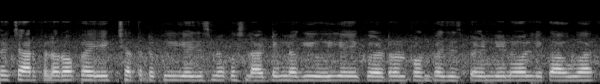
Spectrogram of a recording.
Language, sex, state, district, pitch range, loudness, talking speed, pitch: Hindi, female, Rajasthan, Churu, 190-200 Hz, -17 LUFS, 260 wpm, 195 Hz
